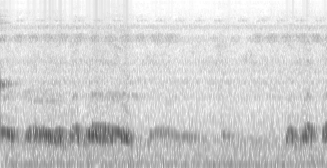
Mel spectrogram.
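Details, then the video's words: Spotted dove in captivity, Vĩnh Long, Vietnam, giving kích bổi cooing. A loud stuttering run of rough coos, then a quieter drawn note, a pause, and two final coos. "Cu gáy kích bổi mau nổi"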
